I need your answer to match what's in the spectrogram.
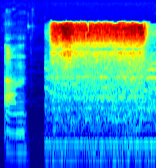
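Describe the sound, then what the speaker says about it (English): Hissing spray aimed at a huge spider in Australia: a steady, loud aerosol hiss lasting about a second and a half, alone after a brief burst of voice and a pause. "I can see spraying."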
